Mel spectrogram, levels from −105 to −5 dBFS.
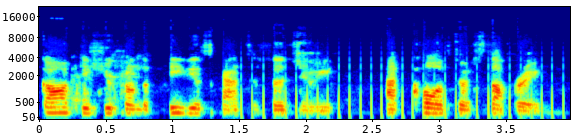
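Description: From 1.52 s, right after "tissue from previous", a train of clicks runs to 3.95 s: about thirty near-identical pops at a steady 12.4 per second, peaking roughly as loud as the speech itself and ticking through the pauses as well. The likely source is electrical interference or a faulty connection or power supply injecting pulses. On a waveform they appear as evenly spaced sharp spikes; on a spectrogram, as thin vertical lines spanning the full frequency range at regular intervals.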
